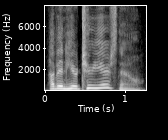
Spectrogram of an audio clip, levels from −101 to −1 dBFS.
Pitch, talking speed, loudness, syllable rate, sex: 210 Hz, 285 wpm, -16 LUFS, 7.1 syllables/s, male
